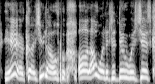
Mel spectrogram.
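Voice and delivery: mock someone with phlegm in their throat; congested, phlegmy mocking imitation; mucus-throated mockery. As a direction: talk as if mucus clogs your throat. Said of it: "sounding like he got fucking mucus and shit all in his goddamn throat".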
